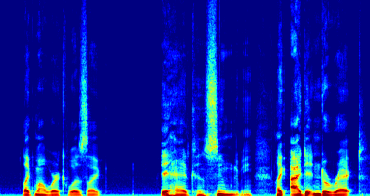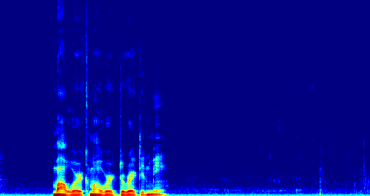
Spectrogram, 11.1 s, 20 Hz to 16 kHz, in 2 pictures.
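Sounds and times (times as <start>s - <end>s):
steady low electrical hum: 0.0s - 11.0s
speech: 0.3s - 1.6s, 2.4s - 5.5s, 6.3s - 8.1s
person sipping a drink: 9.4s - 11.0s.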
